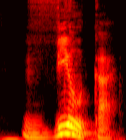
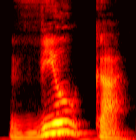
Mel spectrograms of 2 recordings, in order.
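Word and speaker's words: вилка: The way to read this word is vilka. Vilka. Again, we have l, k, two consonants together.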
